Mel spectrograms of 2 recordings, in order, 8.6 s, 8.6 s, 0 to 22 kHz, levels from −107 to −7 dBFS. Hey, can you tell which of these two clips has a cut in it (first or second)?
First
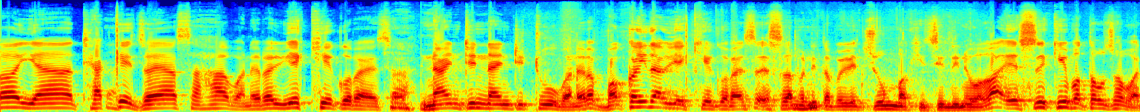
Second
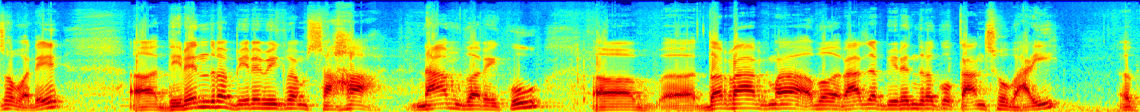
first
